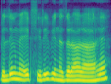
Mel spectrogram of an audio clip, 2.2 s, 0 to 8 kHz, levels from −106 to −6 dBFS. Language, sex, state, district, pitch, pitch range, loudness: Hindi, male, Arunachal Pradesh, Papum Pare, 165 Hz, 150-185 Hz, -12 LUFS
